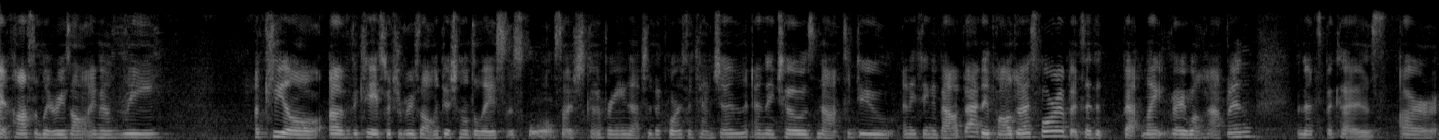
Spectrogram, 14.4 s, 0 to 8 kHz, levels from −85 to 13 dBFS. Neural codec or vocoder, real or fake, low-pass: codec, 44.1 kHz, 3.4 kbps, Pupu-Codec; fake; 7.2 kHz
